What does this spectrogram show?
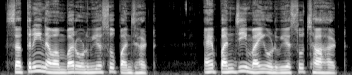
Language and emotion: Sindhi, neutral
